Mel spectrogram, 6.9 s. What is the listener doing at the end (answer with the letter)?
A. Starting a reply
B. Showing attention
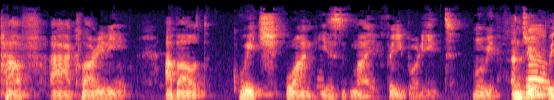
A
